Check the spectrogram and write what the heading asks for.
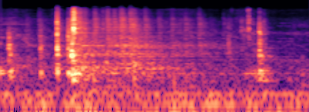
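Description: Two clicks, then a brief hiss of refrigerant escaping for about a second as the blue low-side gauge hose is unscrewed from the air-conditioner condenser's service port.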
